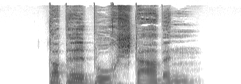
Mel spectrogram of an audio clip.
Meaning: 1. genitive singular of Doppelbuchstabe 2. plural of Doppelbuchstabe
- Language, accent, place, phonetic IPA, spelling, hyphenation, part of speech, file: German, Germany, Berlin, [ˈdɔpl̩ˌbuːxˌʃtaːbn̩], Doppelbuchstaben, Dop‧pel‧buch‧sta‧ben, noun, De-Doppelbuchstaben.ogg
